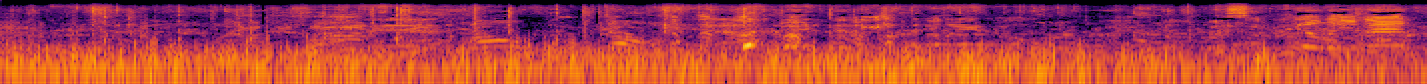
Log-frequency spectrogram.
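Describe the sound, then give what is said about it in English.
Gusty wind buffets the microphone at an outdoor high school baseball game between EV and Keota, a steady low rumbling roar that swells and eases, with faint voices underneath. “A lot of wind here all of a sudden. I'm eating a lot of dust here.”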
